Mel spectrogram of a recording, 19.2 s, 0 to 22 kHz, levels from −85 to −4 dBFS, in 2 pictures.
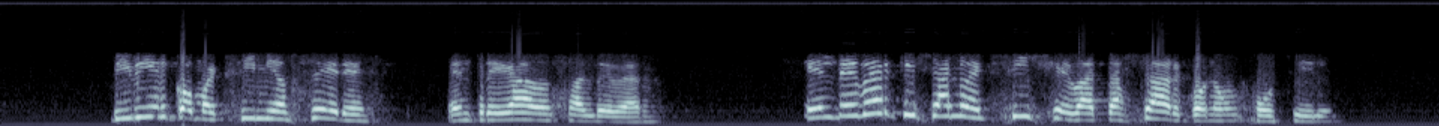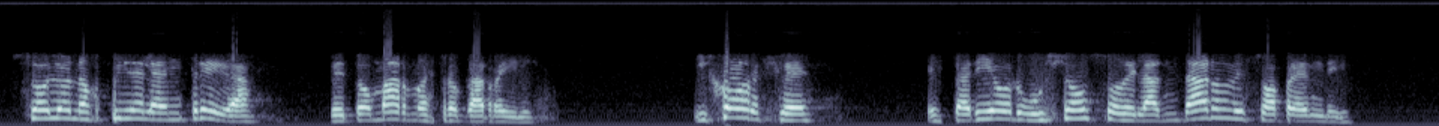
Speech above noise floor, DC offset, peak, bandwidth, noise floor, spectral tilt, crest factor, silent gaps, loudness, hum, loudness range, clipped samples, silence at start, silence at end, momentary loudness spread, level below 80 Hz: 36 dB; under 0.1%; -8 dBFS; over 20 kHz; -57 dBFS; -6.5 dB/octave; 14 dB; none; -22 LUFS; 50 Hz at -65 dBFS; 3 LU; under 0.1%; 0.75 s; 0.6 s; 10 LU; -66 dBFS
